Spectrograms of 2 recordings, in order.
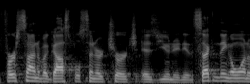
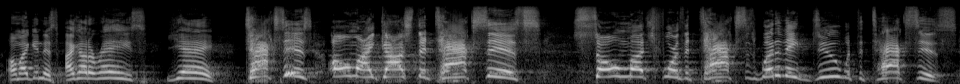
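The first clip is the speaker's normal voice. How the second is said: much higher, shouting, then slow wailing; mock tax complaint; 11 semitones higher, 7 dB louder, slower than usual. Worker seeing taxes on a raise, hammed-up wailing. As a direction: wail over the taxes like a tragedy. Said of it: "This is what I hear".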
